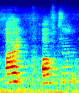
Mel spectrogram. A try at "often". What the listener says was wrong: Esta T no suena. Often. Often.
